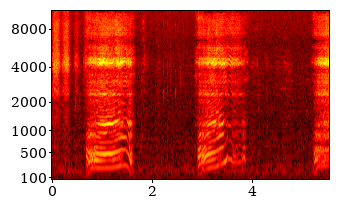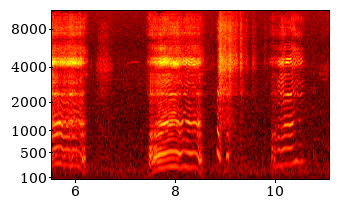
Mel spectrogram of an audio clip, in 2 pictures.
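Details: Snoring: rhythmic, rasping snores with a tonal, groaning quality, about five in eleven seconds (roughly 27 a minute), with quiet pauses between them.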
